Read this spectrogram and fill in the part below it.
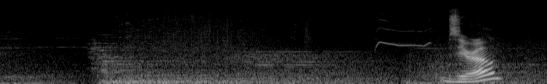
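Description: A shimmering magical chime swells up and slowly fades.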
